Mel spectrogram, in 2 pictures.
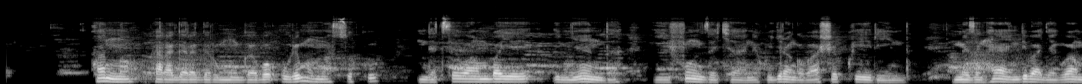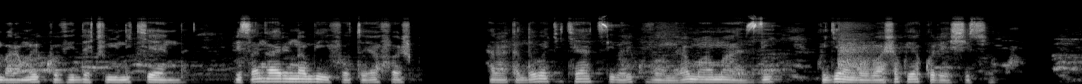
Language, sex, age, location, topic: Kinyarwanda, male, 18-24, Kigali, health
